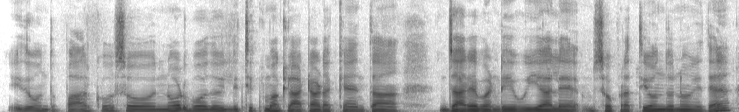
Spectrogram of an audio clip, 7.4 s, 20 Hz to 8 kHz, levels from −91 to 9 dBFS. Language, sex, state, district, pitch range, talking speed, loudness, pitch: Kannada, male, Karnataka, Mysore, 110-120 Hz, 155 wpm, -17 LUFS, 115 Hz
